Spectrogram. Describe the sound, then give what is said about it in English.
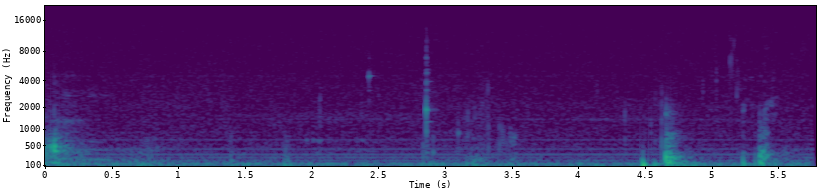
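Someone quietly sips water: a few soft, wet swallowing sounds and a faint clink of a glass, with no talking over a low background hum. “Excuse me, I have more water here.”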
